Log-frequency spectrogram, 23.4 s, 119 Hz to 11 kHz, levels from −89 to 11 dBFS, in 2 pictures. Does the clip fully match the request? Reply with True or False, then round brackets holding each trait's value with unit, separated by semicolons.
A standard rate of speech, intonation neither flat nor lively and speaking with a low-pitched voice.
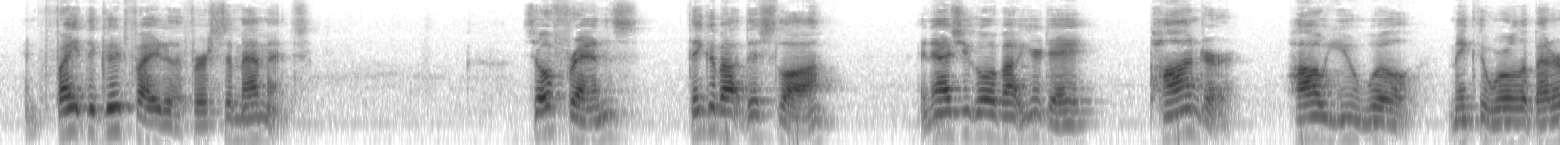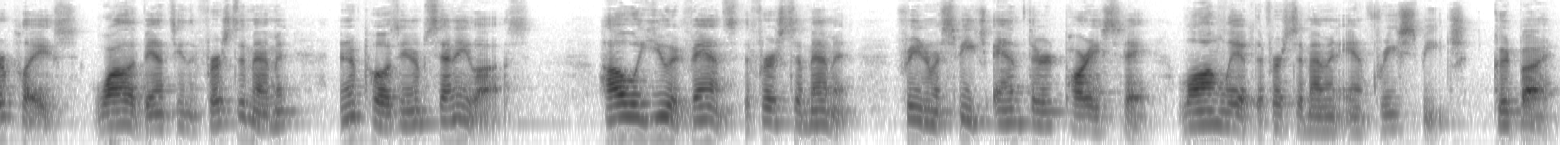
True (160 wpm; 4.2 semitones; 130 Hz)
